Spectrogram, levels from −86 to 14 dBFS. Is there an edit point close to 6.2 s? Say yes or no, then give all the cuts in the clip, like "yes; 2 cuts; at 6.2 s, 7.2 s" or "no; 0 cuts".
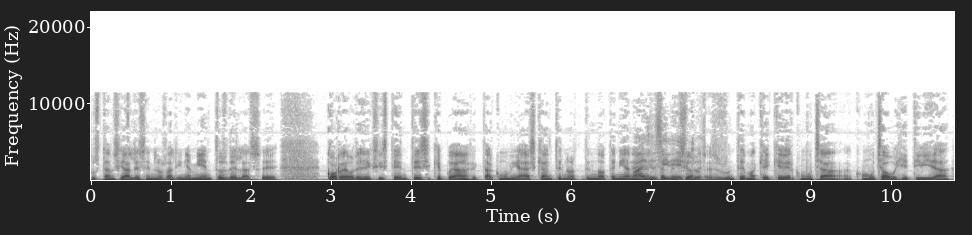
no; 1 cut; at 7.7 s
